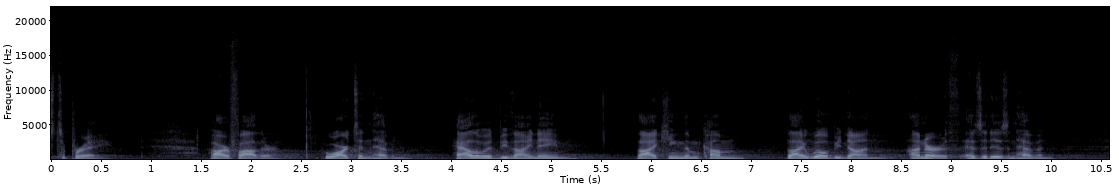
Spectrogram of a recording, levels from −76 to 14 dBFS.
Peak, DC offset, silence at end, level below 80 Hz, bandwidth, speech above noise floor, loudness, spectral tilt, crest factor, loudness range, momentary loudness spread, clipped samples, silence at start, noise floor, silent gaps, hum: -12 dBFS; under 0.1%; 0.55 s; -68 dBFS; 16 kHz; 28 dB; -31 LUFS; -7 dB/octave; 20 dB; 2 LU; 17 LU; under 0.1%; 0 s; -58 dBFS; none; none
